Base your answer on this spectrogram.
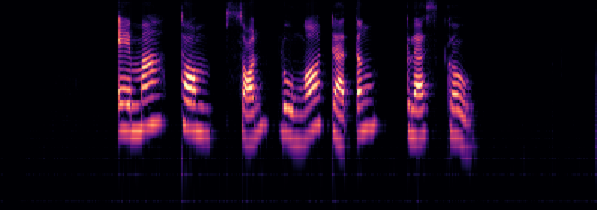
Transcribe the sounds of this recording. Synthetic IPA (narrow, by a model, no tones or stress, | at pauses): ʔemat̪ɔm | sɔnluŋɔɖ̥ä̤t̪əŋ | ɡ̥lasɡ̥ow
